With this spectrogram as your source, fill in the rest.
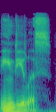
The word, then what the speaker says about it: endless: And then endless is endless, with the emphasis on that first syllable.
